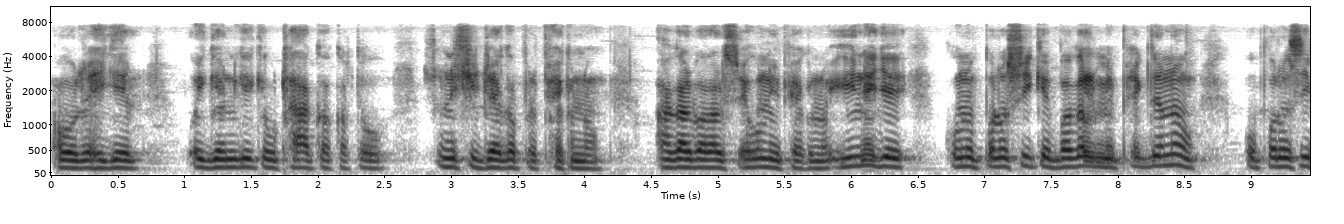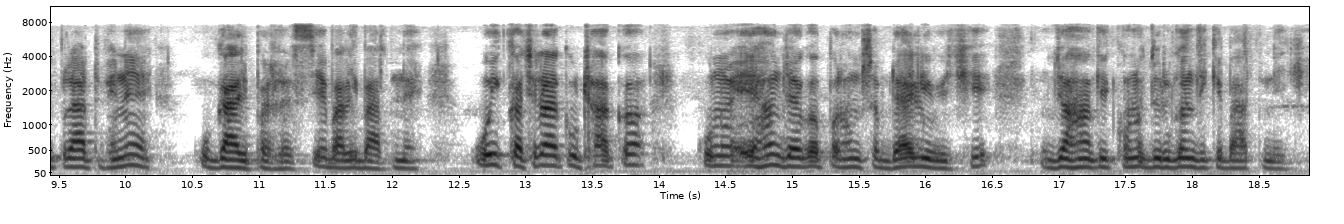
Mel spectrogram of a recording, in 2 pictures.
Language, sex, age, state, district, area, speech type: Maithili, male, 60+, Bihar, Muzaffarpur, urban, spontaneous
